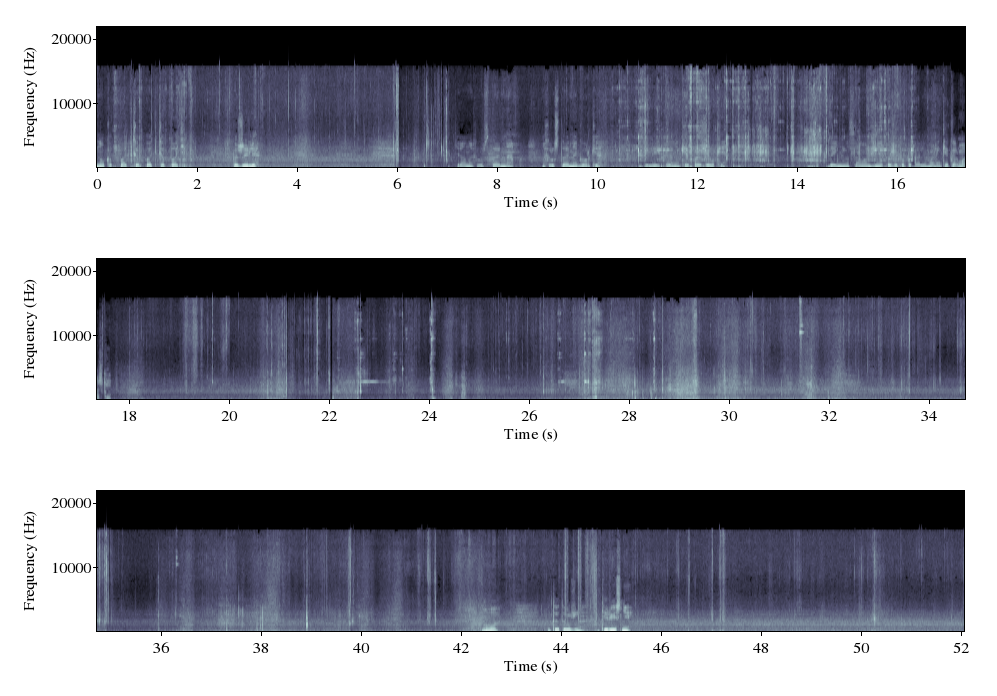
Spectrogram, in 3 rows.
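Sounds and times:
hand cultivator scraping soil: 9.6 - 18.4, 20.6 - 35.0, 35.9 - 42.8.

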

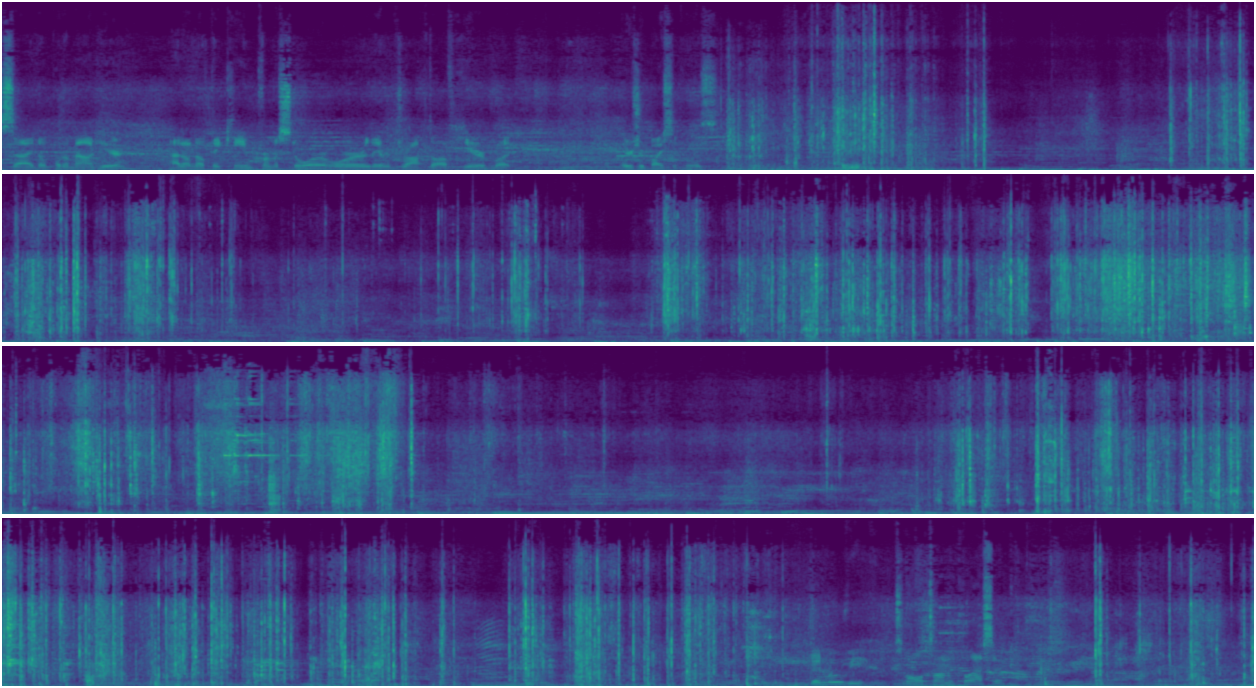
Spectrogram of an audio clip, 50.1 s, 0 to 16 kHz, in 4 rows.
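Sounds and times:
background music with bass line: 0.0 - 50.0
plastic cases clattering in a bin: 6.6 - 10.0, 11.6 - 14.9, 19.0 - 29.2, 34.2 - 45.8.

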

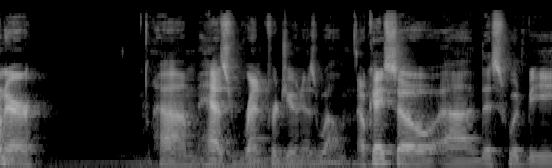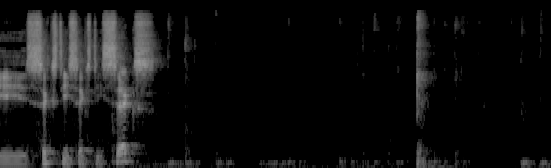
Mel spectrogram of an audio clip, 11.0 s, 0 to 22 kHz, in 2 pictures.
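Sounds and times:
keystrokes on a computer keyboard: 7.1 - 11.0.

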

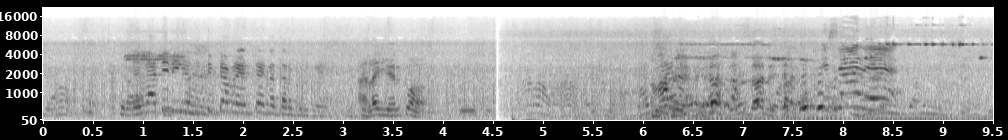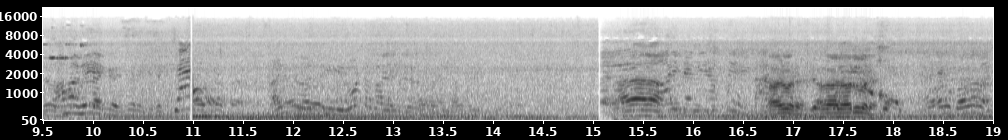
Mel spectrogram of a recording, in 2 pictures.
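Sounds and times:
voices calling out: 0.3 - 19.0.

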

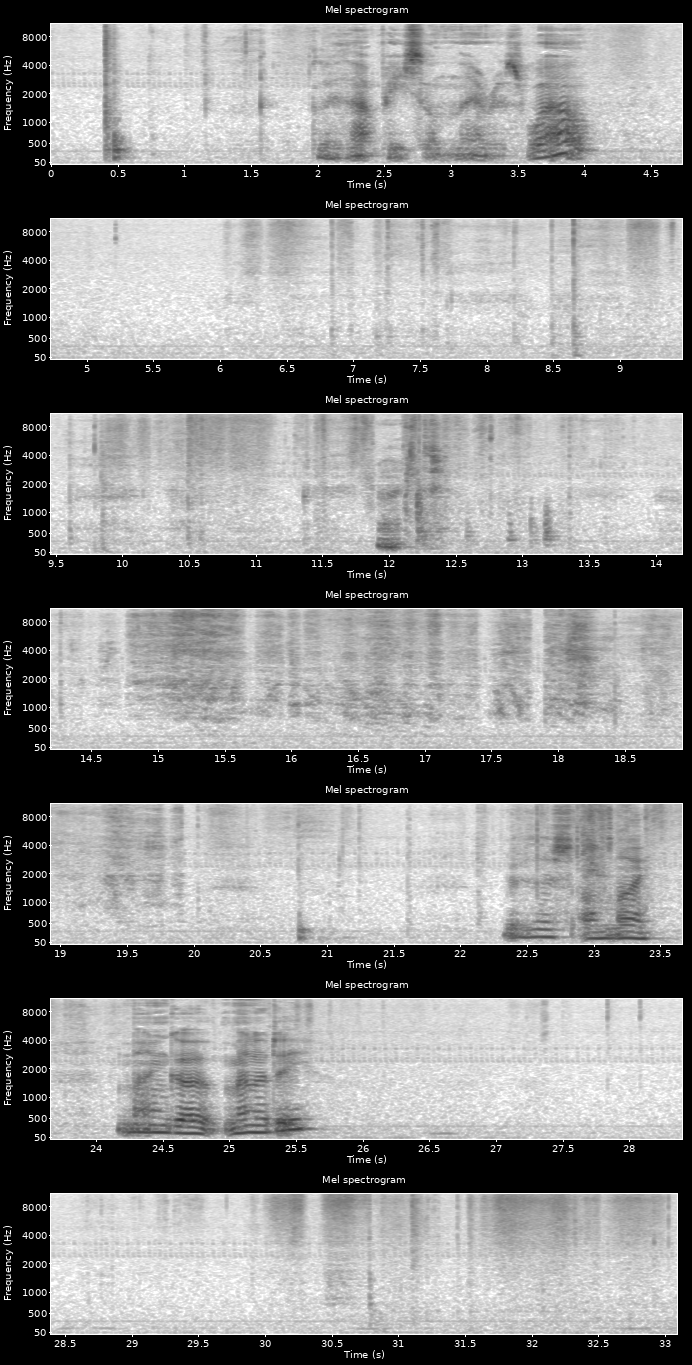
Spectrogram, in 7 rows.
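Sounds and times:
card rubbing strokes: 14.3 - 20.4, 29.3 - 33.0
paper sliding and rustling: 29.9 - 33.0.

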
